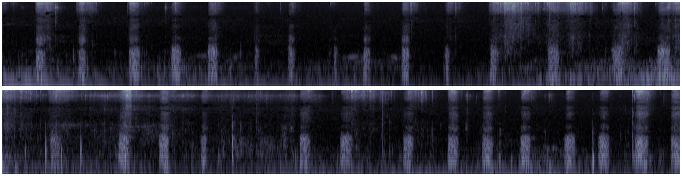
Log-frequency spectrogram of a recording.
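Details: An inquisitive hedgehog sniffs and grunts in a long run of rapid, breathy snuffles, about two or three per second, uneven in loudness, with a faint low hum underneath.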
